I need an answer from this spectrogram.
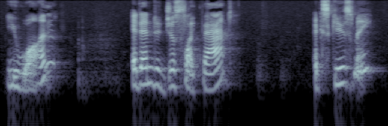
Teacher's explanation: Some interrogative sentences consist of a declarative statement posed as a question. In speech, they're indicated by a rising intonation, but in writing, we simply add a question mark at the end.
